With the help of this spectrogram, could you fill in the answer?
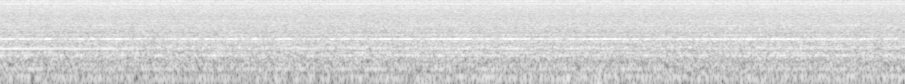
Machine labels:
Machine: fan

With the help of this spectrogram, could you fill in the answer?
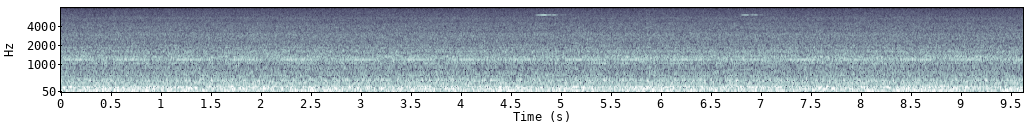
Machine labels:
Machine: fan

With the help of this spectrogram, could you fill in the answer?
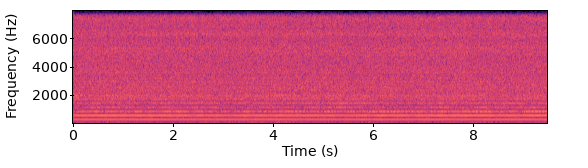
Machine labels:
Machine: fan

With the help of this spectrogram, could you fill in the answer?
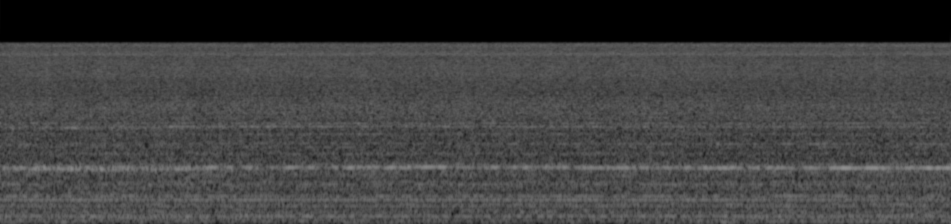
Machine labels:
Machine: fan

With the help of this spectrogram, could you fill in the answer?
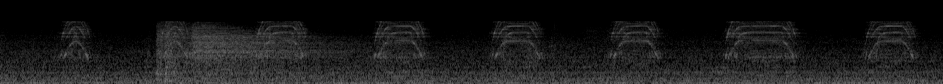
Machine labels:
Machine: slide rail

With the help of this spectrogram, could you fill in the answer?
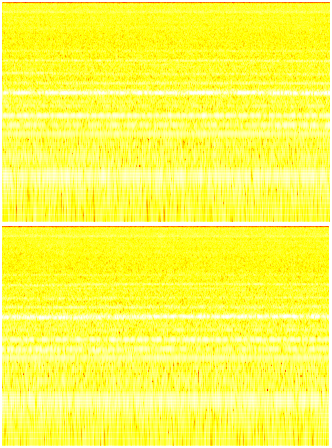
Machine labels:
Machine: pump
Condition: normal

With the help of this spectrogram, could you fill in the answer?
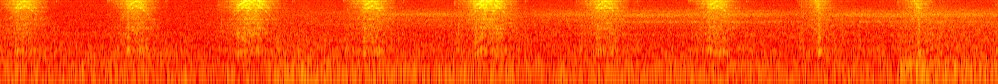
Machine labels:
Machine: slide rail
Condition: normal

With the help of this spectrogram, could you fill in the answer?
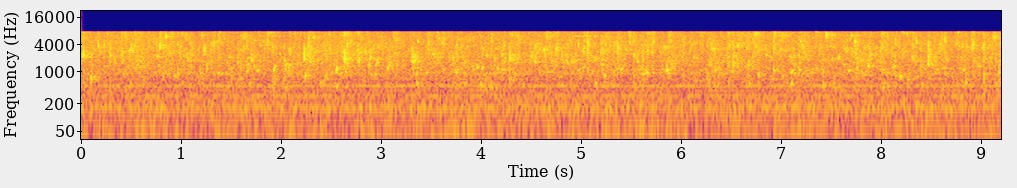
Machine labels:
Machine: pump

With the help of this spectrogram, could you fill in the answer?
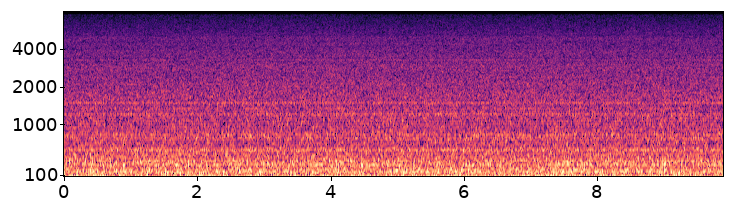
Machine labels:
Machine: fan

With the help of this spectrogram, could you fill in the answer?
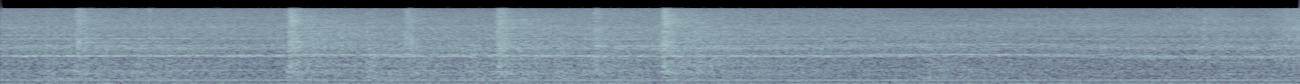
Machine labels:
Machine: pump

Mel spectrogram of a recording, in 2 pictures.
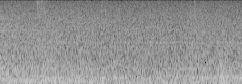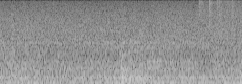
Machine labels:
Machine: fan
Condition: abnormal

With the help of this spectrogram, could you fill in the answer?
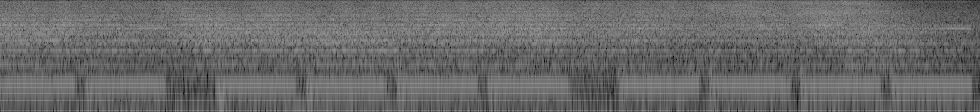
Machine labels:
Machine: slide rail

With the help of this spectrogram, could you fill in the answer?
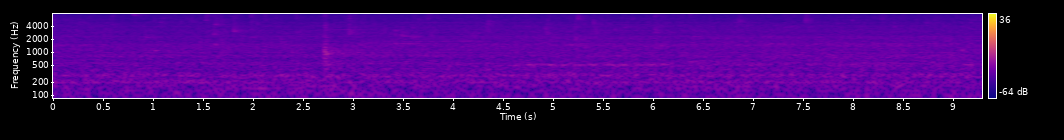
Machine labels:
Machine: pump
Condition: normal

